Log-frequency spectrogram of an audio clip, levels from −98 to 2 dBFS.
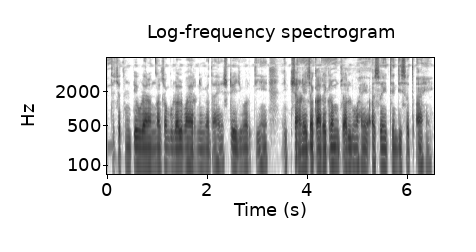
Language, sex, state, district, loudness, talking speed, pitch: Hindi, male, Maharashtra, Chandrapur, -25 LUFS, 185 wpm, 100 Hz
